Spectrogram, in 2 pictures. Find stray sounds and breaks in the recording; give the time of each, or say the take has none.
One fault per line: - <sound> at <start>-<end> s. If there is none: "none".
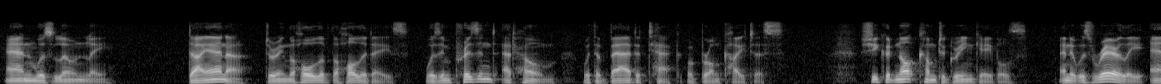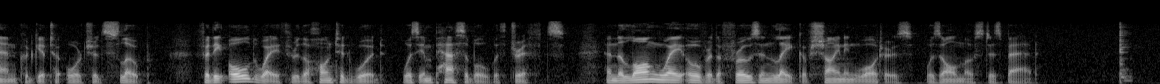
- tap at 22.8-22.9 s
